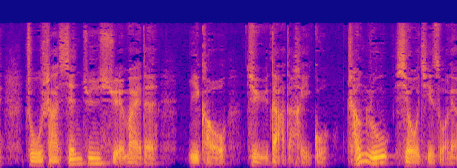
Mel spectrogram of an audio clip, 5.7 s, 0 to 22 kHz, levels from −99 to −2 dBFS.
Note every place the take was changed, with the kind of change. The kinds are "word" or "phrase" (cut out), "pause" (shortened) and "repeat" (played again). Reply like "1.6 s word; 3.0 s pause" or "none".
2.2 s pause; 3.0 s pause; 4.2 s pause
